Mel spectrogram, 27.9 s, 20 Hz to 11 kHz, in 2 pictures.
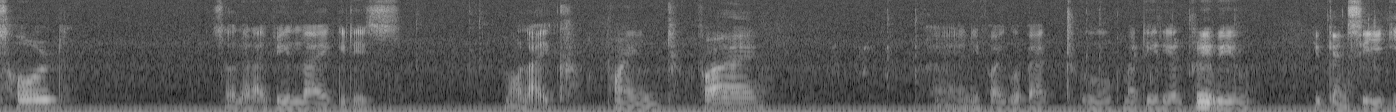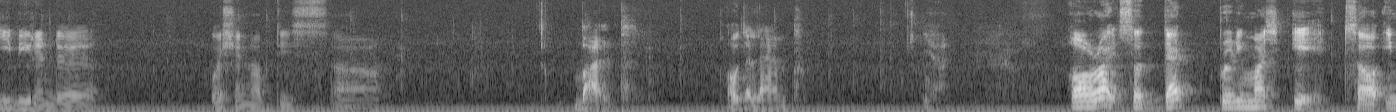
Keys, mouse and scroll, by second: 7.4 click, 8.3-8.9 scroll up 5, 8.9-11.0 middle drag, 11.0 click, 11.3-11.6 scroll down 1, 11.6-12.1 middle drag, 12.1 scroll down 1, 12.4-15.9 middle drag, 15.9-16.4 scroll down 2, 16.4-16.8 middle drag, 16.8 scroll down 3, 17.1-17.7 middle drag, 17.7-18.0 scroll up 3, 18.0-20.2 middle drag, 20.2 scroll down 1, 20.4-20.8 scroll up 3, 20.8-21.9 middle drag, 21.9-22.3 scroll down 1, 22.3-22.8 middle drag, 22.8 click, 24.6-25.0 scroll down 2, 25.0-26.5 middle drag, 26.5 scroll down 2, 26.8-27.9 middle drag.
